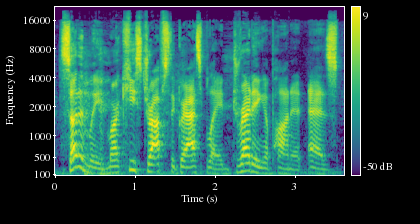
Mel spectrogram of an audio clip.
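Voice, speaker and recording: Very lively stage-direction narrator. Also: mid-range voice, moderate pace, slight background noise. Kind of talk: reading script narration at comedy table read.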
